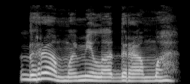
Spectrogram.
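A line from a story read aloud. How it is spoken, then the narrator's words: Reply then laughter. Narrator (Russian): отозвалась она и засмеялась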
